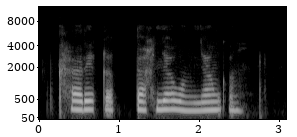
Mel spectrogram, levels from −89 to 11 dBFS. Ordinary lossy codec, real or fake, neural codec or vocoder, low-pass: Opus, 16 kbps; real; none; 7.2 kHz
